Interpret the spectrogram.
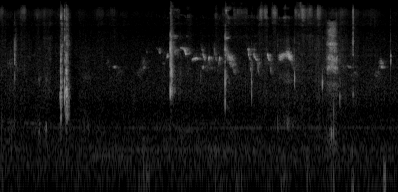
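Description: Small birds chirping, a run of short high chirps through the middle, with a few brief sharp noises in between.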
